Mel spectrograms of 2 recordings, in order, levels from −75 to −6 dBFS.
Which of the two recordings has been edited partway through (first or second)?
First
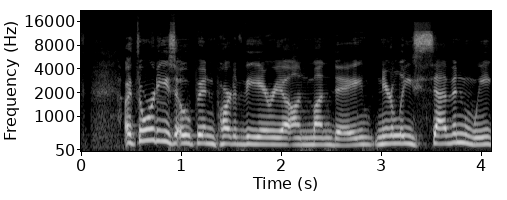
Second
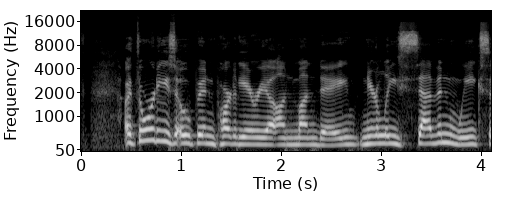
second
